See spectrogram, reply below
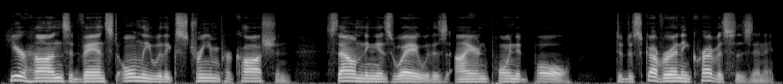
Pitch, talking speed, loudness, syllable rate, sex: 130 Hz, 160 wpm, -17 LUFS, 5.3 syllables/s, male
